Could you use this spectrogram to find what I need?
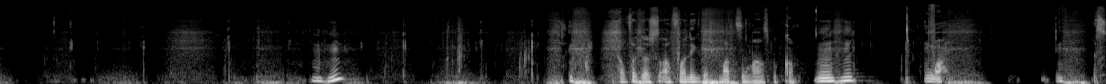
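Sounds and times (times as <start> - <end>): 
someone chewing cheese at a tasting: 0.0 - 6.8, 9.0 - 10.8
speech: 3.1 - 3.6, 6.2 - 9.7, 10.6 - 11.0.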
